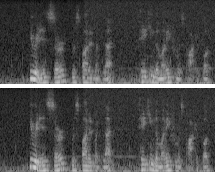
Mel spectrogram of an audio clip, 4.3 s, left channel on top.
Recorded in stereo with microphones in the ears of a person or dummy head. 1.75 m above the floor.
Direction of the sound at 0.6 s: 85° right.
